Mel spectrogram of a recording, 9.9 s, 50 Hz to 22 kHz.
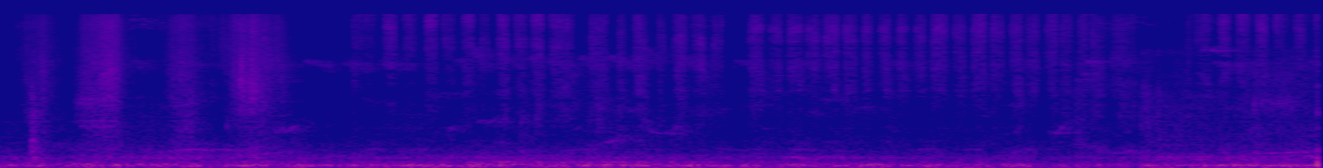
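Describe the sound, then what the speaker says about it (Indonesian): Steady abrasive rubbing of fine sandpaper on a Suzuki Baleno 1.5 engine, continuous back-and-forth scratching with a soft rasping texture, close by and moderately loud. "nanti bisa kita lanjutkan dengan menggunakan amplas halus"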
